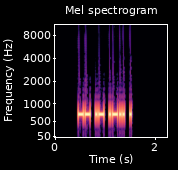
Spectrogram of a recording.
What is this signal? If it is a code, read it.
Morse code, heard as a keyed tone, about 36 wpm, 700 Hz. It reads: MALE
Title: Four Letter Words - 35wpm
